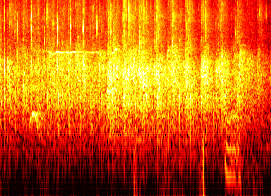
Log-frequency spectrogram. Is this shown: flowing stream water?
no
